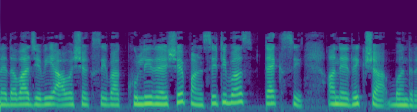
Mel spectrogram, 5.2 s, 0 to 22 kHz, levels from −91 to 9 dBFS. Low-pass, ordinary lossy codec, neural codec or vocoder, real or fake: none; none; none; real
